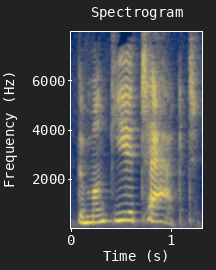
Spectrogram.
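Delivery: plain reading voice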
